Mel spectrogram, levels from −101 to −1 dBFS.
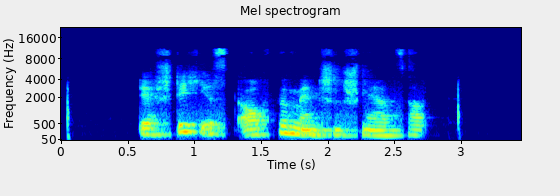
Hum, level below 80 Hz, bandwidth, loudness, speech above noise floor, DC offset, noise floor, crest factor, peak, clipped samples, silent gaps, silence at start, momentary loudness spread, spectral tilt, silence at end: none; -86 dBFS; 11.5 kHz; -42 LUFS; over 49 dB; under 0.1%; under -90 dBFS; 18 dB; -26 dBFS; under 0.1%; none; 0.6 s; 10 LU; -6.5 dB/octave; 0.75 s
